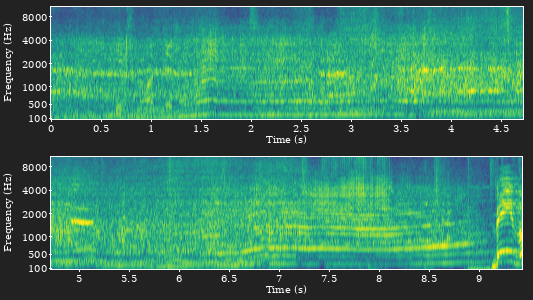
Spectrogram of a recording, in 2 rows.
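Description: A Subaru drift car fitted with a BMW V10 engine screams at high revs, its pitch rising and falling through shifts while tires squeal throughout, loud and sustained.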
